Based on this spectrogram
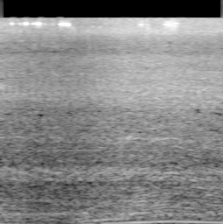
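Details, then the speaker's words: Toyota Vitz revved after repair, with parts replaced, all systems cleaned, wiring and speed sensor fixed; engine climbs smoothly from idle to a steady held rev, no stumble or jerk, quiet, and the earlier jerking vibration is gone. Normal revving. "Oh, okay yung andar. Okay na. Tahimik na yung andar."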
